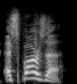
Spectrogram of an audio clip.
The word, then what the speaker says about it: Esparza: Esparza.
